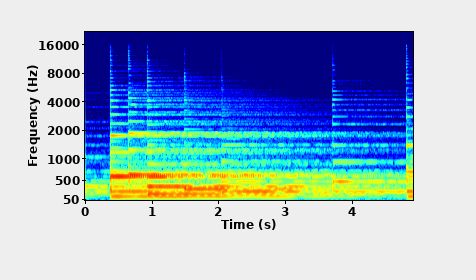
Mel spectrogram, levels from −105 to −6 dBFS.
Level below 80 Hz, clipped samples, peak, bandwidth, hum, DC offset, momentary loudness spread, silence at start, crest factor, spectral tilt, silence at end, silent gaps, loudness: -70 dBFS; under 0.1%; -12 dBFS; 7.4 kHz; none; under 0.1%; 17 LU; 0 s; 16 dB; -10 dB/octave; 0 s; none; -27 LUFS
